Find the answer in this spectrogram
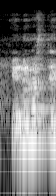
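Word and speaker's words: university: यूनिवर्सिटी का उच्चारण यू से हो रहा है, भले ये इंग्लिश का वोवल है बट हिंदी में इसका उच्चारण करते हैं तो यू हो रहा है, जो कि एक व्यंजन है, इसलिए यहाँ पर ए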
